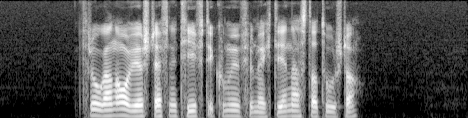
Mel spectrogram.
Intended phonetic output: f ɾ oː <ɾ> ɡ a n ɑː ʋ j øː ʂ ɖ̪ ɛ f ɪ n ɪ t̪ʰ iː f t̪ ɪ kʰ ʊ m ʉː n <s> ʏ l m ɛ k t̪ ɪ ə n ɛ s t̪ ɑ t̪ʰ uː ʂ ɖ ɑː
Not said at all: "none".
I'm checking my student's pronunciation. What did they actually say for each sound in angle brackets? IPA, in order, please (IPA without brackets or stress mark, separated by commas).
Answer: none, f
